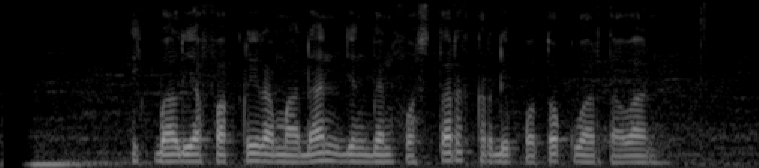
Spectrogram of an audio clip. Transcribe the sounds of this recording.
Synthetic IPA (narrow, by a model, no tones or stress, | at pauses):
ʔik̚baliafakɾiɾamadand͡ʒɨŋbɛnfɔst̪ərkərdipɔt̪ɔkəwart̪awan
